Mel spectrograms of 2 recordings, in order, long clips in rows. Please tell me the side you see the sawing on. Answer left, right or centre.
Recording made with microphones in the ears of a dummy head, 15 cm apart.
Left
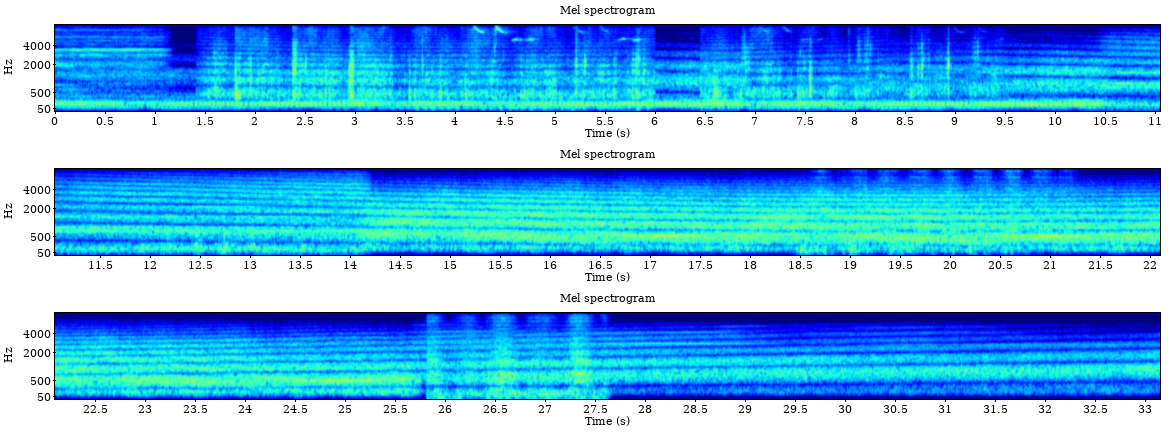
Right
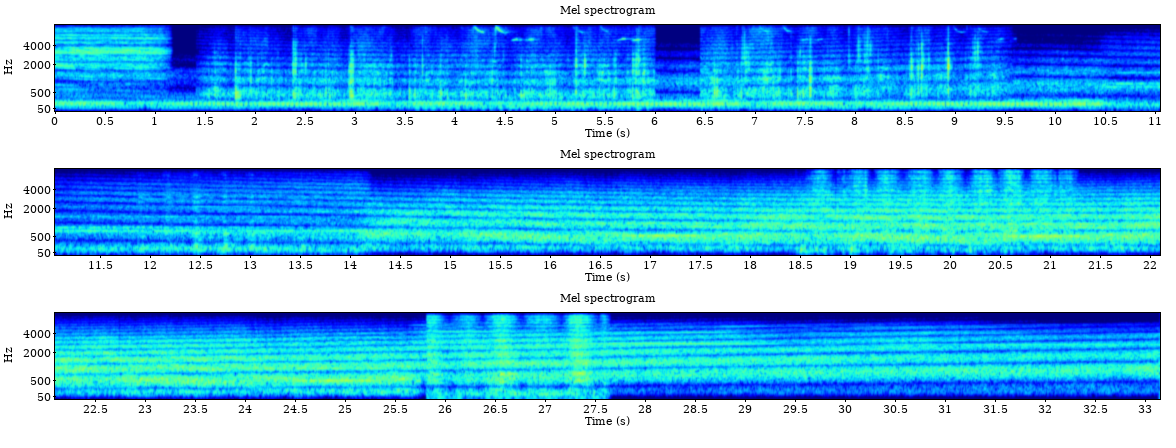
right.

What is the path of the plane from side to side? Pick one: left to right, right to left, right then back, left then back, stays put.
left to right.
